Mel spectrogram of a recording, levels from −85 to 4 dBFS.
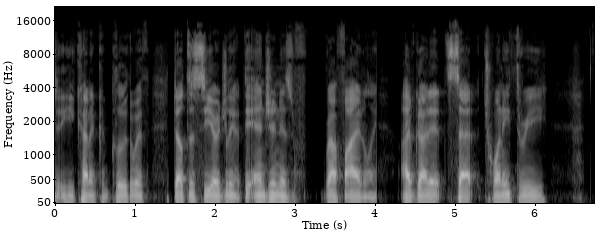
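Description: The capture side likely failed to read its buffers before the hardware overwrote them: a dropped buffer (overrun) at 0.94, 2.13, 2.99, 4.01 and 5.29 s. Each time roughly a tenth to 0.15 of a second vanishes without any gap, so the speech jumps ahead, as right after "kind of".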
